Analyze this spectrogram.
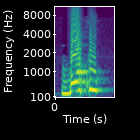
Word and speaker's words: beaucoup: Et utilise beaucoup. Regardez le O, ici qui s'écrit avec trois lettres. E, A, U. Beaucoup. La lettre P est une lettre muette. Je la vois, mais je ne l'entends pas.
